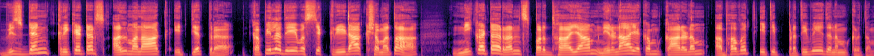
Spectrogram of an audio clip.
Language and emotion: Sanskrit, neutral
